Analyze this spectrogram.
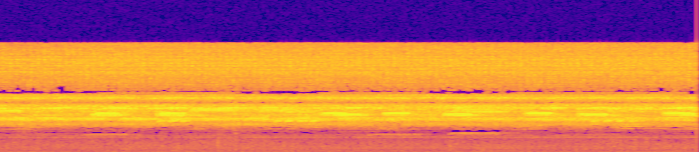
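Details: Dense nocturnal insect chorus in Costa Rica rainforest near Corcovado National Park, Osa Peninsula, at midnight: continuous high-pitched trilling and buzzing bands layered steadily, with faint intermittent pulsing tones beneath and no other clear sounds.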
